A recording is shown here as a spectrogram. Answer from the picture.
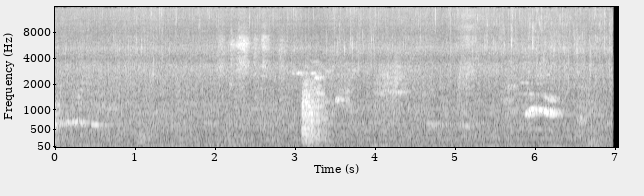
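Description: Flour-coated chicken pieces frying in hot oil in a pan, a steady sizzle. A spatula scrapes and stirs the pieces in two short louder bursts, at the start and about three seconds in.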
